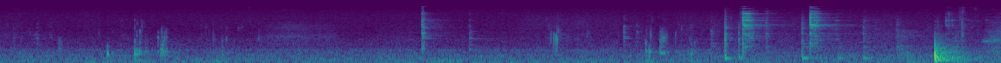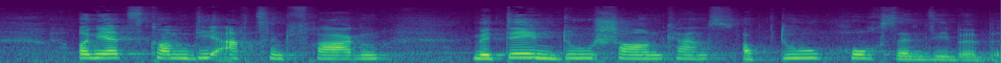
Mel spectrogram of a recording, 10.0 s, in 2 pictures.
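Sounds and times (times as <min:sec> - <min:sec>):
sipping a drink: 0:00.0 - 0:04.4
speech: 0:00.7 - 0:01.0, 0:05.4 - 0:10.0.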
